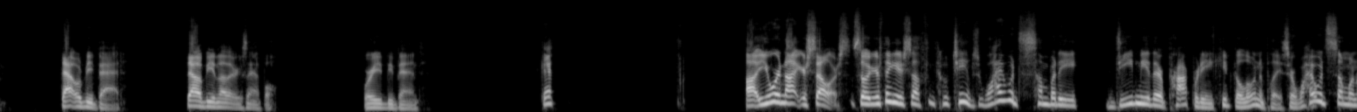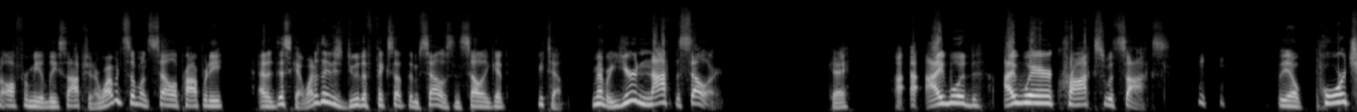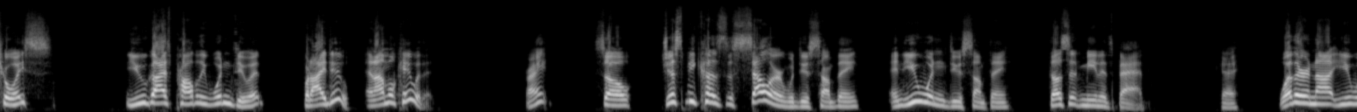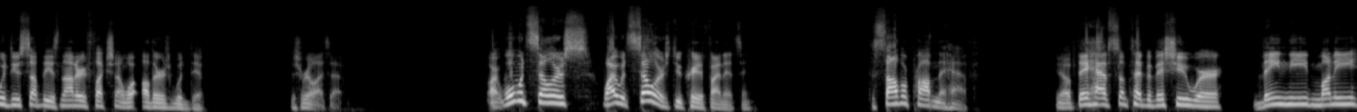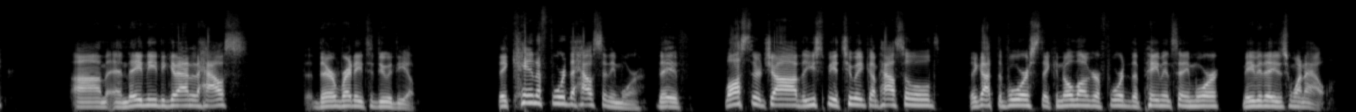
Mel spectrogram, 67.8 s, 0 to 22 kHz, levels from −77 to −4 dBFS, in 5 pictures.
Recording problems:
none

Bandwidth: 18 kHz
